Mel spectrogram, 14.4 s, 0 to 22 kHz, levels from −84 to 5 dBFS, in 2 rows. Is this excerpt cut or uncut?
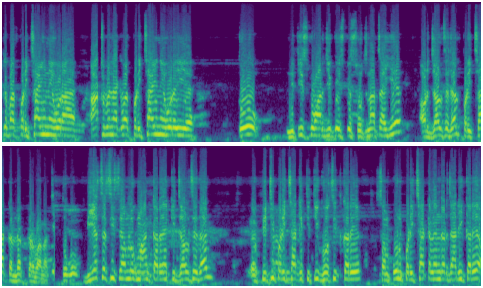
cut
